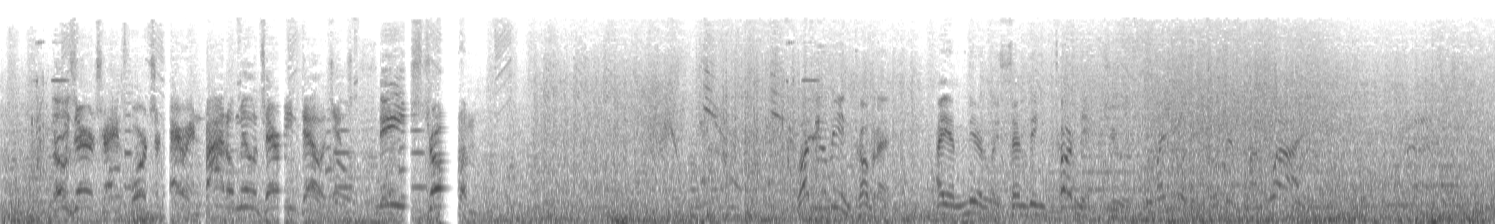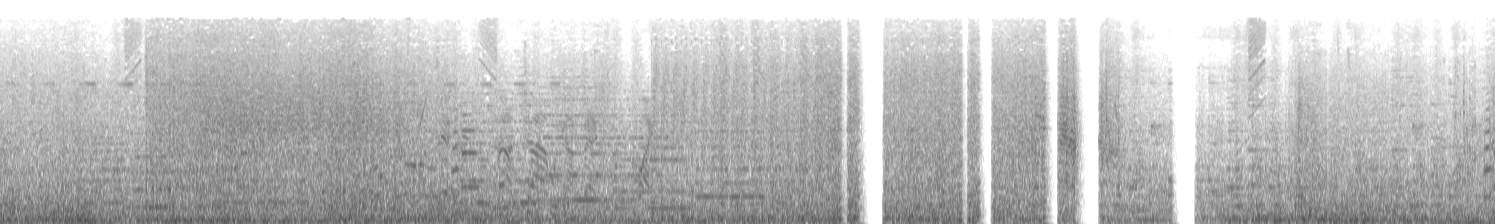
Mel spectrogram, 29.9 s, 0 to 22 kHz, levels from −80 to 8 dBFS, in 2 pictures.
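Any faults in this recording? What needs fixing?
Repeated packet loss (robotic sound) occurs at 1.63–3.04 s (six gaps, longest 60 ms) and 23.35–26.03 s (seven gaps, longest 123 ms). Each gap is filled by extending the previous sound, giving choppy, robotic audio.

A burst of packet loss at 4.03–4.13 s removes about 60 ms. The last sound is held and faded, then audio resumes past the gap.

Four gaps at 4.40–4.60, 23.53–23.80, 25.70–25.96 and 26.66–26.92 s point to a likely long network dropout. Each is 180–240 ms of lost audio, concealed as a fading tail and then silence.

Prevention: increase jitter-buffer depth, enable forward error correction, and prioritise or stabilise the network path to cut loss and late arrival.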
